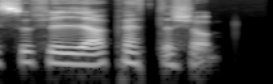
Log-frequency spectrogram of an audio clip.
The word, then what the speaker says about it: Sofia Pettersson: Yeah, so it's a Swedish name, so it's pronounced. In Swedish, you say Sofia Pettersson, but it's fine.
